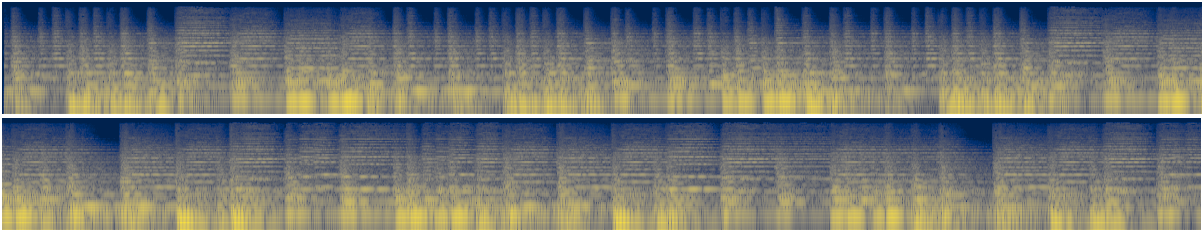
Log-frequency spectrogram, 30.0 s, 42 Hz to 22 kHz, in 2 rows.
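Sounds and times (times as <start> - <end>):
string quintet playing: 0.0 - 29.9.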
